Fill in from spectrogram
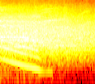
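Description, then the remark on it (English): Loud crowd applause and cheering fill the moment, a dense roar of clapping with a falling whoop near the start, steady for about two seconds with no one speaking. “Look, the crowd goes wild.”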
